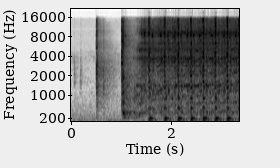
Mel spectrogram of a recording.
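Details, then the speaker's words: John Deere single-cylinder engine after head gasket replacement, head torqued to 250 in-lb, rocker cover off, not fired. Clicks, then the starter spins it in even compression pulses about four per second with no binding; checking for oil leaks, and none come out. "what we're going to do is spin it over just to make sure no oil is coming out make sure the gaskets all sealed up"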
